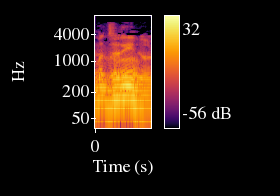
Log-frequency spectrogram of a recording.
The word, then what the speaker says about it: Mazzarino: ho pronunciem més a la italiana. – Mazzarino, no?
